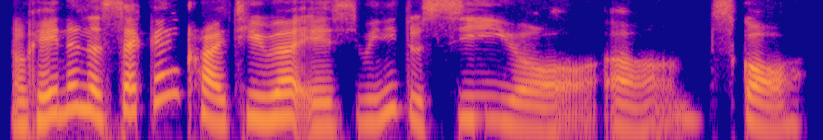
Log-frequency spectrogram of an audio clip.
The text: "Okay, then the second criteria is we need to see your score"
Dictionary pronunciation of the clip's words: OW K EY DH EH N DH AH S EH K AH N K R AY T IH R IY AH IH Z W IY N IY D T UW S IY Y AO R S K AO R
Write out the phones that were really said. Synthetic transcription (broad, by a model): OW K EY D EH N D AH S EH K AH N K R AY T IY R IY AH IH S W IY N IY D T UW S IY Y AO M S K AO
